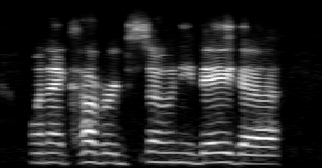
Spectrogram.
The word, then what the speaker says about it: Wega: Like when I covered Sony Vega, is now Wega, pronounced Vega, but it's spelled W now.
